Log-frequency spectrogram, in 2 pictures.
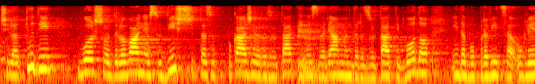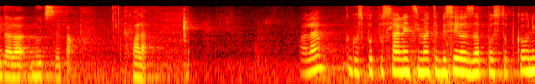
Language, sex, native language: Slovenian, female, Slovenian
